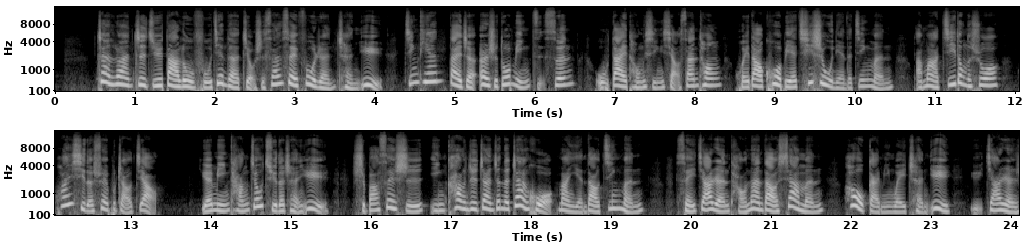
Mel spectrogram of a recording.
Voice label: news

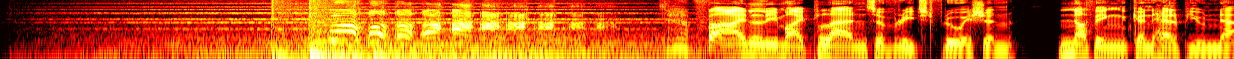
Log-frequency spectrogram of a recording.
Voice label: character

